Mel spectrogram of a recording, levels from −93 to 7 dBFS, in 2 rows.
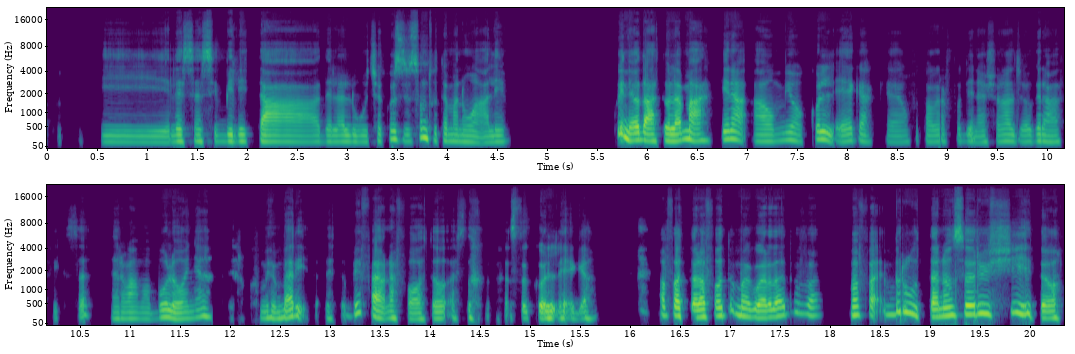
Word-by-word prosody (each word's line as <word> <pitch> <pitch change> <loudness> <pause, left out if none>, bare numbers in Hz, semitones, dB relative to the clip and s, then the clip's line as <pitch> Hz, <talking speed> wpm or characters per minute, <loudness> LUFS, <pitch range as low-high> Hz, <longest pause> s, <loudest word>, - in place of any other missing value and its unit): tutti 130 -1 -12
le 145 +1 -1
sensibilità 140 -2 -2
della 140 0 -7
luce. 140 +1 -8
Queste 175 -4 -4
son 225 +10 +1
tutte 155 -5 -5
manuali. 135 -2 -6 1.1
Quindi - - +6
ho 165 - +8
dato 155 -2 +4
la 150 +1 +6
macchina 180 +1 +1
a 145 -1 -4
un 145 +1 -6
mio 165 -2 -6
collega 155 -5 -2
che 135 - -21
è 130 - -14
un 135 - -18
fotografo 140 +1 -14
di 145 - -11
National 140 +3 -9
Geographics, 140 +7 -10 0.2
eravamo 140 -1 -7
a - - -12
Bologna. 150 +2 0 0.2
Ero - - -30
con 145 - -12
mio 145 -2 -2
marito, 160 +5 -1
ho - - -36
detto: 155 +8 -16
"Mi 245 - -1
fai 195 - +3
una 150 +2 -2
foto?", 130 +1 -3
a 150 - -11
'sto 140 - -11
a - - -16
'sto - - -8
collega. 140 +1 0 0.7
Ha 210 - 0
fatto 195 -4 +4
la 170 +1 +9
foto, 195 +3 0
m'ha 195 -4 +4
guardato 180 - +4
fa 205 -5 -4 0.3
ma 210 +1 +4
fa: 210 - -2
"È - - -15
brutta, 225 -7 +3
non 200 +3 +5
son 230 +3 +8
riuscito". 235 - +2
150 Hz, 170 wpm, -21 LUFS, 135-175 Hz, 1.1 s, la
